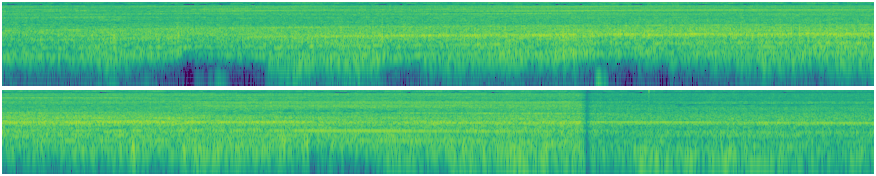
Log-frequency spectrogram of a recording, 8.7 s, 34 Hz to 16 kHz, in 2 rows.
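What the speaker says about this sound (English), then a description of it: "So instead of showing a random acceleration test, here's the Ownboard versus the Evolve GTR." Ownboard Bamboo Pro AT and Evolve GTR electric skateboards accelerating side by side in a race, one on 120mm cloud wheels and one on 105mm wheels, giving a steady, loud rolling rumble with rising motor whine and no talking.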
